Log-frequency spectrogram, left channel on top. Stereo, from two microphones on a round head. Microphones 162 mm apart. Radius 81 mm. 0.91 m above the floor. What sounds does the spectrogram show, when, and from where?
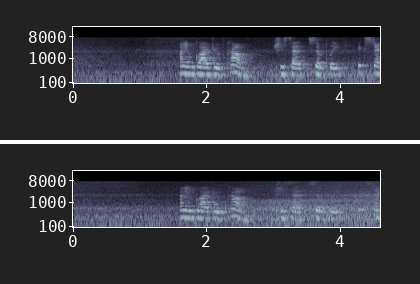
1.6 s a woman speaking: 60° left (ahead or behind), 0.8 m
